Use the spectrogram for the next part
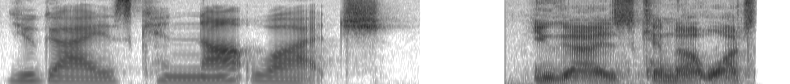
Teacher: you and guys a little bit flatter in pitch leading up to the most stress of cannot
